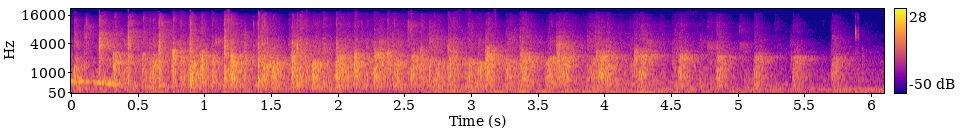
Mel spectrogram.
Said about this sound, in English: That was better than the golf clap I usually get.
